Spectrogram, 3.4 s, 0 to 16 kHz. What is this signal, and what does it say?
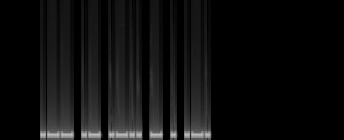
Morse code, heard as a keyed tone, about 34 wpm, 700 Hz. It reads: WALTER
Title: USA Common Names - 35wpm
